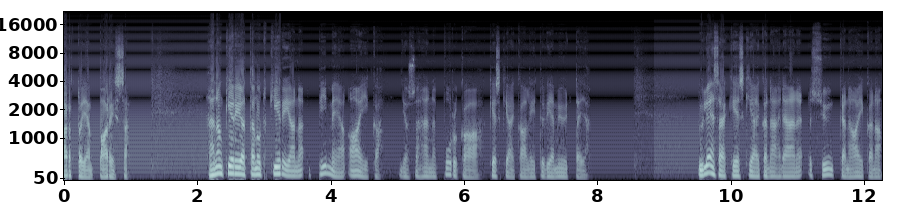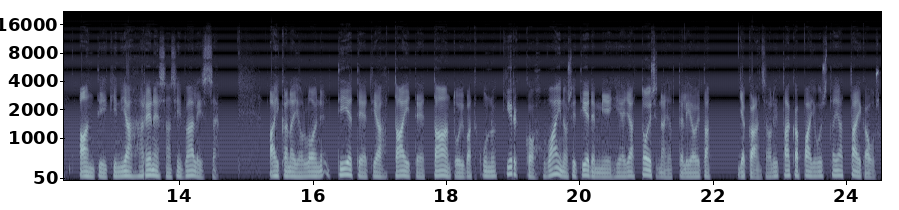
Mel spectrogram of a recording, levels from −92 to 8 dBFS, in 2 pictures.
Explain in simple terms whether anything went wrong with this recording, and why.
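Several things went wrong, and they are all on the microphone side of the recording.

A DECT cordless phone buzz runs under the whole clip. It is a thin, steady buzz at 100 Hz with a gritty edge from many harmonics. It sits well below the speech level but is always there. It comes from a nearby cordless phone or its base station, which sends a short radio pulse every 10 ms. The recording circuit picks up those pulses and turns them into sound.

Microphone overload is heard three times: from the start to 0.93 s, from 2.19 to 3.21 s, and from 9.54 to 9.89 s, just before "keskiaika nähdään synkkänä aikana". In those stretches the loudest moments turn harsh and crackly. The likely cause is that the microphone input was set too high, so the peaks ran past the most the converter can record and their tops were sliced off.

Microphone volume stepped down happens three times. There is a small drop at 2.24 s, a bigger one at 3.24 s, and another small one at 9.56 s. 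Each time the speech and the background get quieter together, all at once, and each drop falls during or right after a crackly overload passage. The likely cause is the call software noticing the distortion and lowering the microphone's input setting in a single jump.

Microphone volume stepped up happens once, at 8.85 s. Speech and background suddenly get clearly louder together, in one jump rather than a gradual swell. This is the call software deciding the microphone had become too quiet and raising the input setting. Less than a second later, at 9.54 s, the sound overloads again and the software pulls the level back down.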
